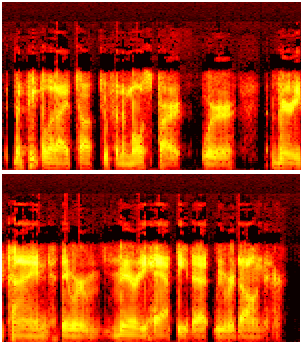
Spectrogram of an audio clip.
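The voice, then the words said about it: Minnesotan accent, clearly not Southern. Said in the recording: “my accent, I can't pretend I'm from Georgia ... they knew I was from out of state immediately as soon as I said hi ... volunteers from Minnesota”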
